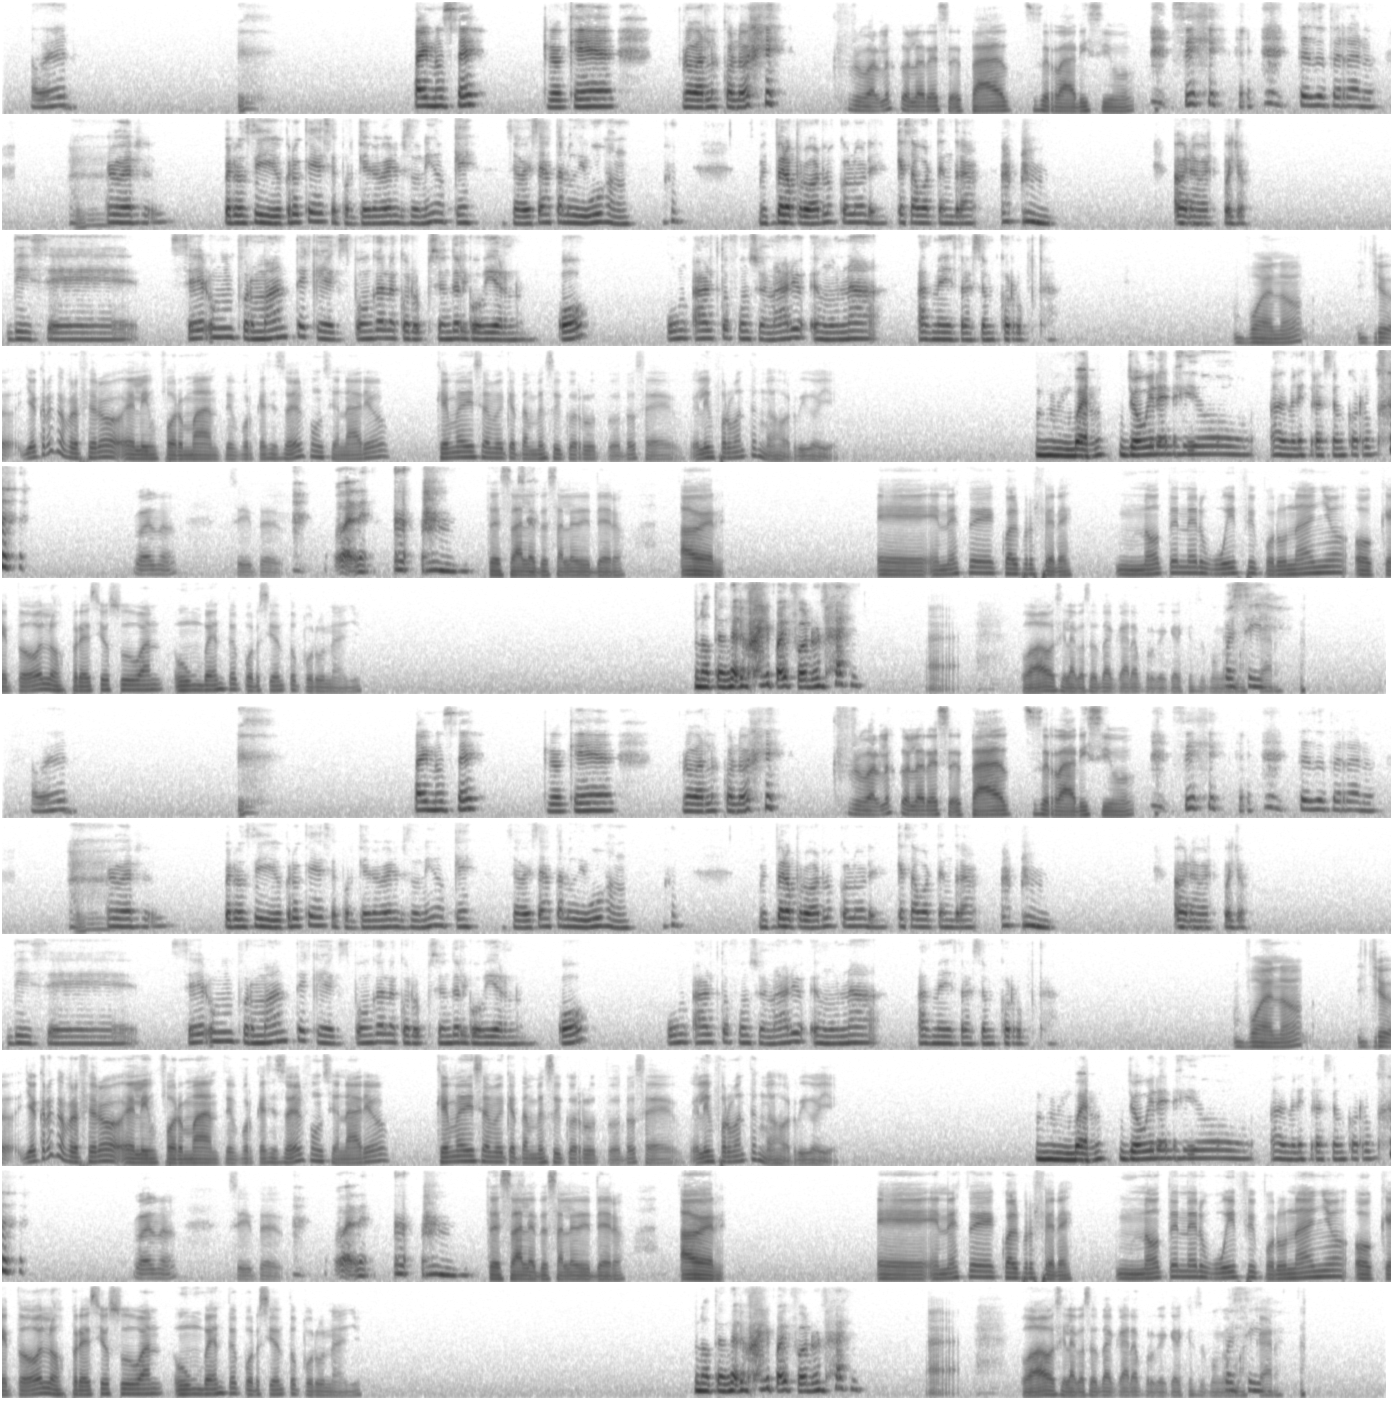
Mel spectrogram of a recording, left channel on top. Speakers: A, on the left; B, on the right.
A: A ver.
B: <laughs>
A: Ay, no sé. Creo que probar los colores.
B: Probar los colores está rarísimo.
A: Sí, <laughs> está súper raro.
B: <laughs>
A: A ver, pero sí, yo creo que ese, porque a ver, el sonido, ¿qué? O sea, a veces hasta lo dibujan. <laughs> Pero probar los colores, ¿qué sabor tendrá? <clears throat> A ver, a ver, pues yo. Dice, ser un informante que exponga la corrupción del gobierno o un alto funcionario en una administración corrupta.
B: Bueno, yo, yo creo que prefiero el informante, porque si soy el funcionario, ¿qué me dice a mí que también soy corrupto? No sé, el informante es mejor, digo yo.
A: Mm, Bueno, yo hubiera elegido administración corrupta.
B: Bueno, Sí, te,
A: <laughs> Vale. <clears throat>
B: te sale,
A: O sea,
B: te sale dinero. A ver, eh, en este, ¿cuál prefieres? ¿No tener wifi por un año o que todos los precios suban un 20% por ciento por un año?
A: No tener <laughs> wifi por un año.
B: Ah, wow, si la cosa está cara, ¿por qué quieres que se ponga
A: Pues
B: más
A: sí.
B: cara?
